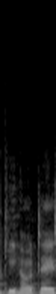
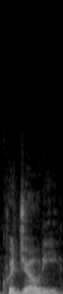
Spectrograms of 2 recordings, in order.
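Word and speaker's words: Quixote: Well, to be fair, an American who saw Don Kiote spelled out and didn't know how to pronounce it would call it Don uh Quijodote or something like that.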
